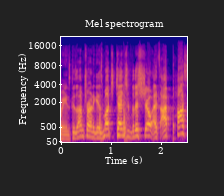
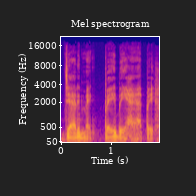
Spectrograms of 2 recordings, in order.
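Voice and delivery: very low, creepy purr; mock-sinister low pleading; creepy daddy voice; 12 semitones lower than usual. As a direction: drop the voice right down, creepily coaxing. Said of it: "I just creeped myself out".

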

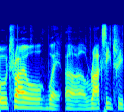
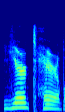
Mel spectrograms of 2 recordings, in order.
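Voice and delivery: slow, soft deadpan verdict; understated, stretched-out put-down; Taye Diggs; 3 semitones lower, 8 dB quieter, slower than usual. Retold or imitated. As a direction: draw it out as a damning judgement. Acting out Taye Diggs's blunt verdict.

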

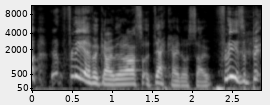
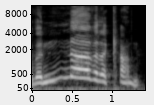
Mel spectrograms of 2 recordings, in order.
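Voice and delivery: usual speaking voice

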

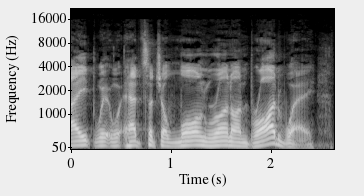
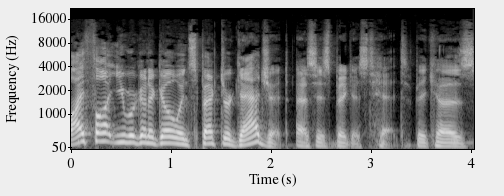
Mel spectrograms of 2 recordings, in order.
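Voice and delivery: higher-pitched mock surprise, teasing the co-host; sarcastic; 6 semitones higher than usual. Real, not acted. Co-host teasing partner about the actor's biggest hit, sarcastic. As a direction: say it sarcastically, feigning a mix-up. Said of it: "I'm being sarcastic".

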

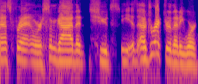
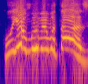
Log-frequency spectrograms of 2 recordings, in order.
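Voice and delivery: very high, loud burst; hammed-up high-pitched insistence; mock-eager invitation; 11 semitones higher, 5 dB louder than usual. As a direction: blurt it like an overexcited movie character. Men's eager reply, acted out.

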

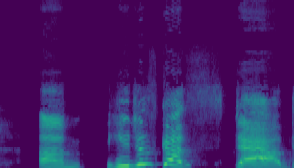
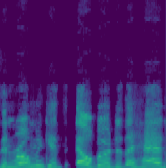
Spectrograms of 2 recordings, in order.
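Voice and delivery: ordinary delivery

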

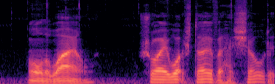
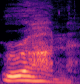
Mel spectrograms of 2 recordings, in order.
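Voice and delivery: all-out desperate yell, much higher and louder; 11 semitones higher, 12 dB louder than usual. Acted. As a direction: scream it with everything. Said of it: "yelling to Troy as loud as she could".

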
